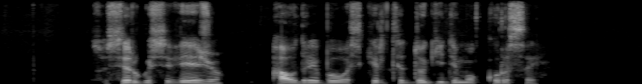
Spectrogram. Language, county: Lithuanian, Klaipėda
